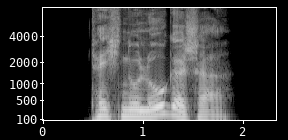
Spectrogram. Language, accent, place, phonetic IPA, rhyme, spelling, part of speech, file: German, Germany, Berlin, [tɛçnoˈloːɡɪʃɐ], -oːɡɪʃɐ, technologischer, adjective, De-technologischer.ogg
- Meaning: inflection of technologisch: 1. strong/mixed nominative masculine singular 2. strong genitive/dative feminine singular 3. strong genitive plural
